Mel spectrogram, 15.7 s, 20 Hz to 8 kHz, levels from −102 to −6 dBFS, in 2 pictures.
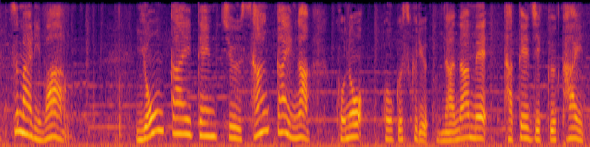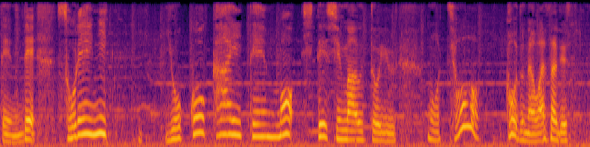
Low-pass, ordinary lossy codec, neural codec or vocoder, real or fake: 7.2 kHz; none; vocoder, 44.1 kHz, 128 mel bands every 512 samples, BigVGAN v2; fake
